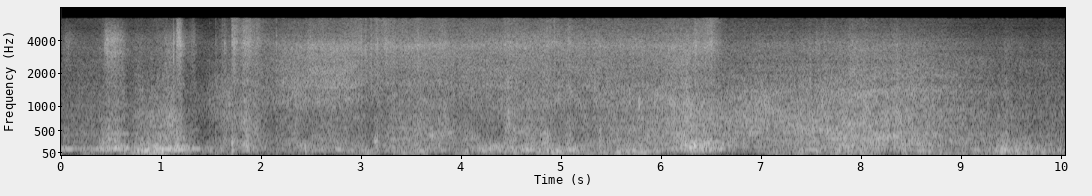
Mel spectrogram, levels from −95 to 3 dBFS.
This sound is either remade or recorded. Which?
remade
